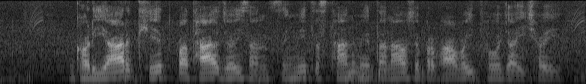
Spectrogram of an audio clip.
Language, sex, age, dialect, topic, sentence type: Magahi, male, 31-35, Western, agriculture, statement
